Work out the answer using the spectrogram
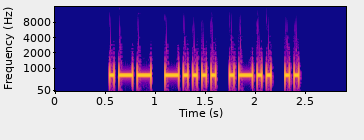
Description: Morse code, heard as a keyed tone, about 25 wpm, 700 Hz. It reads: W6LI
